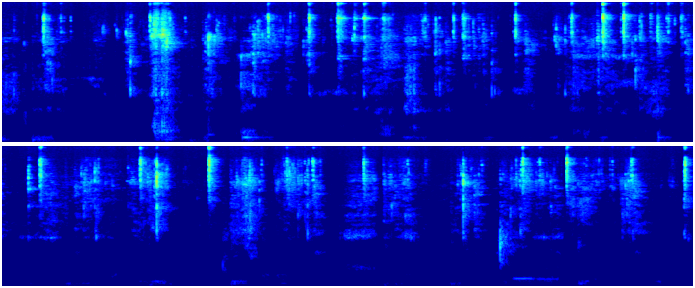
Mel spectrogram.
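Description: Quiet close-up eating sounds: chewing and wet mouth noises of people eating rice and curry by hand, with irregular soft clicks and rustles, the sharpest about two seconds in.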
